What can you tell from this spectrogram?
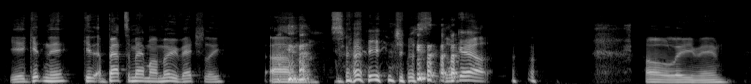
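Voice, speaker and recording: Speaking in a New Zealand accent at a fairly high pitch, a man uses lively intonation and a fairly slow pace with long, frequent pauses, in a dry, close sound with no echo. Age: 30s. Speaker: podcast host. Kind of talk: casual chat.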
